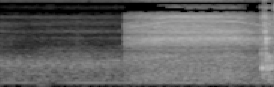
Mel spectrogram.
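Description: A game's vacuum effect whooshes loudly through a small speaker.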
